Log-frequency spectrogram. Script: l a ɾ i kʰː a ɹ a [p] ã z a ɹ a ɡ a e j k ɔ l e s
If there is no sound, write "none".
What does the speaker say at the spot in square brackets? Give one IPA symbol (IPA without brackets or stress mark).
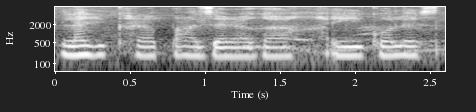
p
